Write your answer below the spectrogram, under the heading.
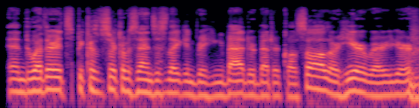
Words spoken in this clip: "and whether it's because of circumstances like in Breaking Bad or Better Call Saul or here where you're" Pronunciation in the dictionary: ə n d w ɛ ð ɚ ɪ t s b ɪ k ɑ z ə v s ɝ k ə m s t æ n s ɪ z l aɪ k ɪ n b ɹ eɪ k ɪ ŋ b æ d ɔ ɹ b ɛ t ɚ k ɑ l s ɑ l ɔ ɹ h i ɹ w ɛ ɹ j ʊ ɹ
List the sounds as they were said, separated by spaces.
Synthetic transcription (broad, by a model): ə n d w ɛ ð ɚ ɪ t s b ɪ k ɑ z ə v s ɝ k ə m s t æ n s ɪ s l aɪ k ɪ n b ɹ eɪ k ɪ ŋ b æ d ɔ ɹ b ɛ t ɚ k ɑ l s ɑ l ɔ ɹ h i ɹ w ɛ ɹ j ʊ ɹ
